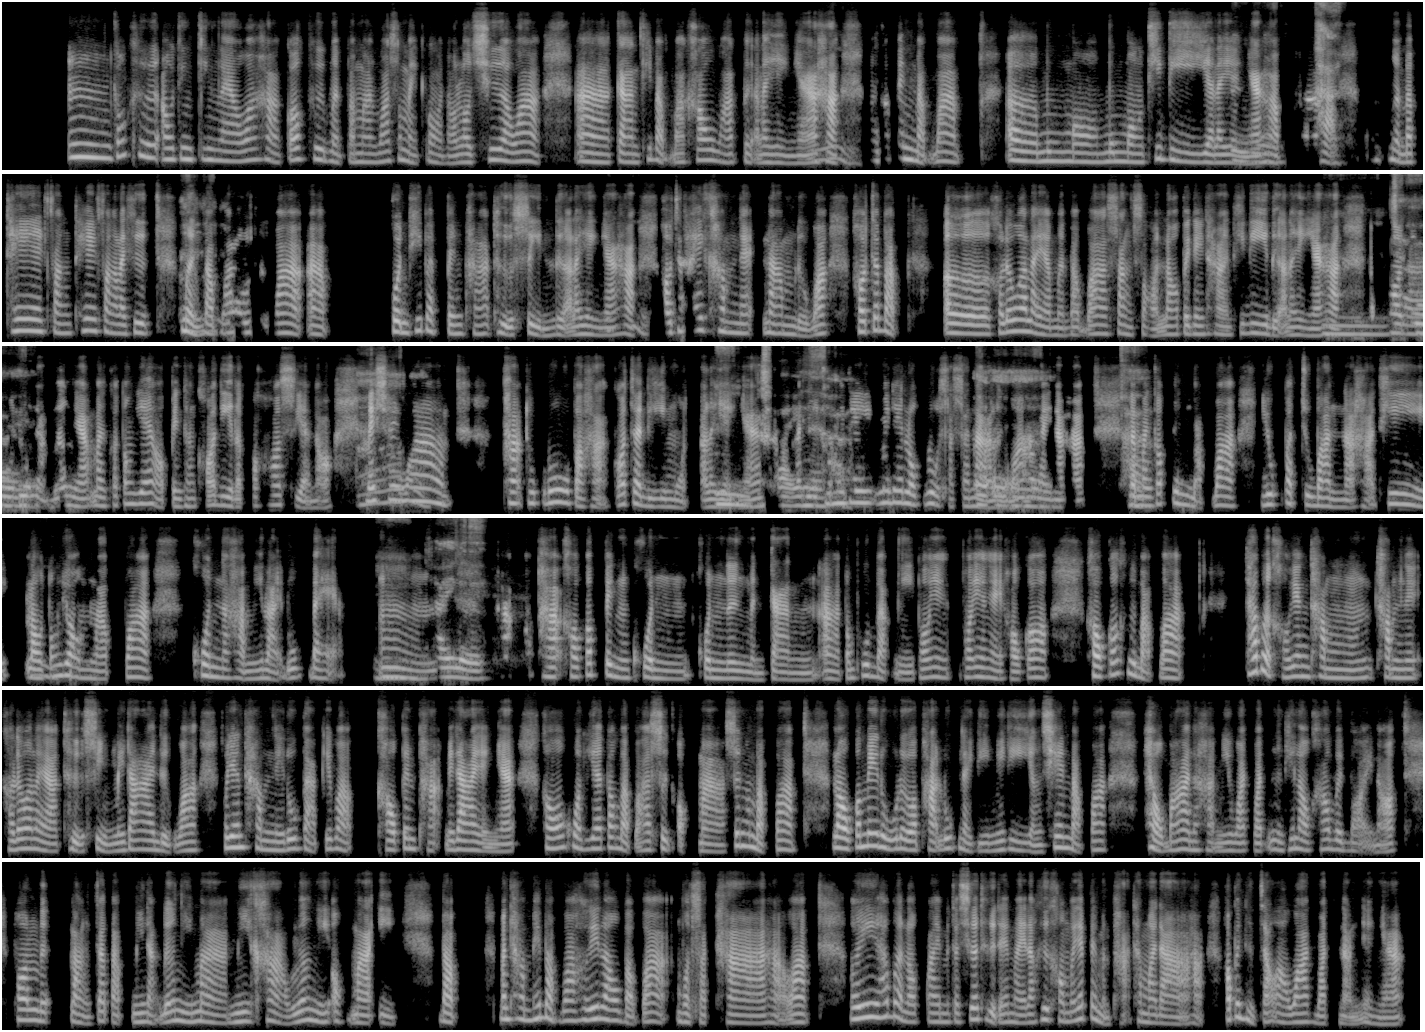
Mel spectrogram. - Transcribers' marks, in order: none
- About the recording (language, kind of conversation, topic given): Thai, podcast, คุณช่วยเล่าให้ฟังหน่อยได้ไหมว่ามีหนังเรื่องไหนที่ทำให้มุมมองชีวิตของคุณเปลี่ยนไป?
